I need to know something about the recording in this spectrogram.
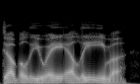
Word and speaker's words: walima: A reception called a walima, pronounced walima, follows weddings nearly everywhere.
